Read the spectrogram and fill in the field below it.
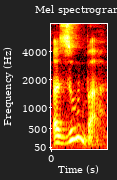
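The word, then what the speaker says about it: Azubah: His mother's name was Auba.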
